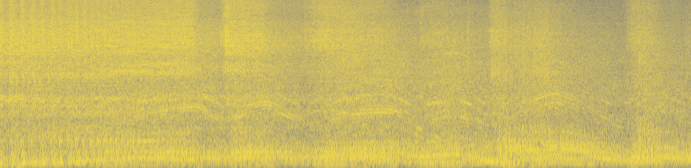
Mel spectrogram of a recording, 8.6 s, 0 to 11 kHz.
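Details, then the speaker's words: 1965 Oldsmobile Cutlass project car, heard from outside: uneven stumbling exhaust beat lurching as revs rise and fall, engine missing really bad. "Sounds good. It sounds like shit. It's missing really bad."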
